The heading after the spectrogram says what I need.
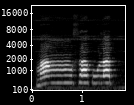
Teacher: ada nun mati bertemu dengan huruf ta itu bacaan Ikhfa cara membacanya samar-samar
